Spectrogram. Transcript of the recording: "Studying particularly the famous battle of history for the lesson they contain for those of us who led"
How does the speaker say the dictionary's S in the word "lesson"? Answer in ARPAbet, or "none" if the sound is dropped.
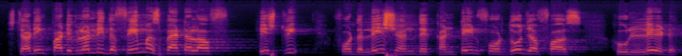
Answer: SH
